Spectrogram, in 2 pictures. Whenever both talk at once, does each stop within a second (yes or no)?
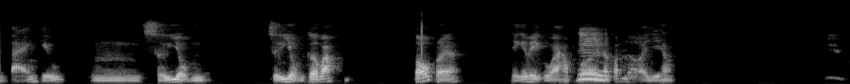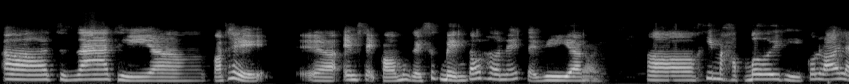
yes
